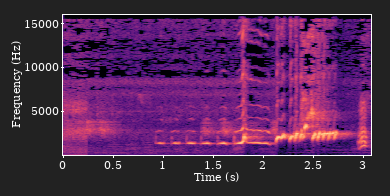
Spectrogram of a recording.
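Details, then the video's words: White-rumped shama from a contest bird's tutor song rich in learned fill-ins: a steady row of pure whistled notes on one pitch, then a jump to a brighter warbled trill, over a low background hiss. "MASTERAN MURAI BATU SI QOLBY LOMBA ISIAN SEKEBUN"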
